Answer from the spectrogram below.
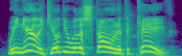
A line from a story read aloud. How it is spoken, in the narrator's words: cried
